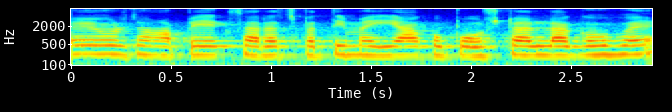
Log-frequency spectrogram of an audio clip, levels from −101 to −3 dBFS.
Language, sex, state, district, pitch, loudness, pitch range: Hindi, female, Uttar Pradesh, Varanasi, 210 Hz, -29 LUFS, 205-220 Hz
